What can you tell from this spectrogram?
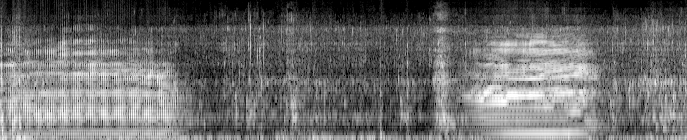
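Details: Whale recorded underwater off Okinawa while swimming alongside it: two long, deep moaning tones rich in overtones, the first held nearly two seconds, the second after a pause and wavering slightly, over steady ocean hiss and clicks.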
